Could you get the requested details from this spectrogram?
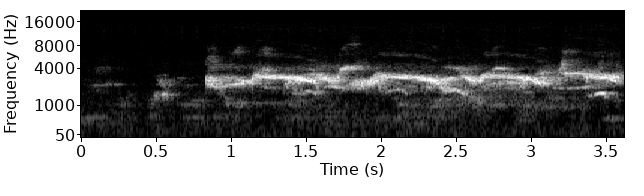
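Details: Caged Chinese hwamei pouring out a dense, continuous warbling whistle after a quiet start, with faint room noise beneath.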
